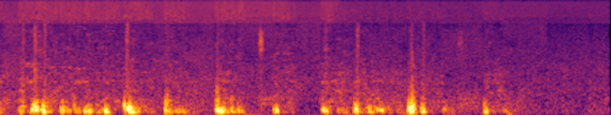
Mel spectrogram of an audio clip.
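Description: A string of irregular short, low thumps, about a dozen, coming through the meeting audio and stopping about five seconds in.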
